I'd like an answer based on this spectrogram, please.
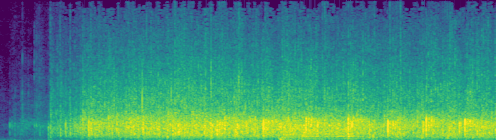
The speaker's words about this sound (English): No cheers, boos, or other interruptions, except right now, as we welcome to the stage former Vice President Joe Biden and President Donald J. Trump.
